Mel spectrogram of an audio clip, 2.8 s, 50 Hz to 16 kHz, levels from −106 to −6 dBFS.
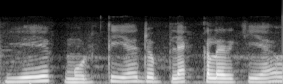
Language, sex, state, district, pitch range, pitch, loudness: Hindi, male, Delhi, New Delhi, 155-180 Hz, 165 Hz, -20 LUFS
